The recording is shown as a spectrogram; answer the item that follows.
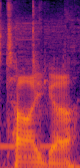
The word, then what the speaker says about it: taiga: Cold Taiga mostly. So I read it as Taiga. I've been told to pronounce it as Tiger. I don't know which one to go with here.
